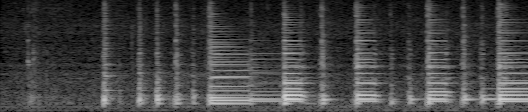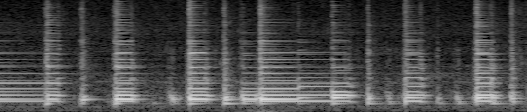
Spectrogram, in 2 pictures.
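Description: Ukulele strummed in a steady rhythmic pattern, starting about a second in, playing a song's intro chords, including a G chord.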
